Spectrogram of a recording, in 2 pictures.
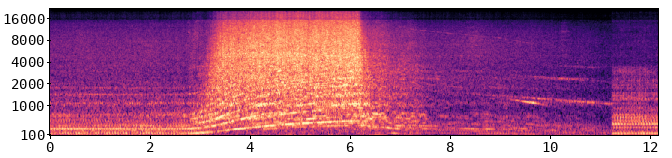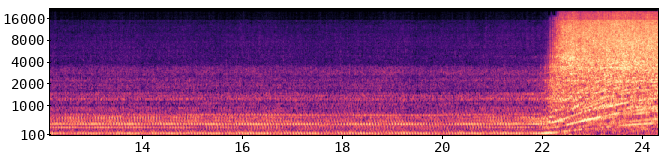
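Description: A Ford Shelby GT500 Mustang on a dyno runs through loud, sweeping rev climbs that rise and fall twice. A long steady high-rpm drone sits between them, with a final rev surge at the end.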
